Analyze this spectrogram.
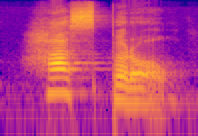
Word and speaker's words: hospital: Now, if I were to read it phonetically, I would probably say something like hospital, hospital. And maybe this is how you're pronouncing it. And by the way, if you say hospital, people are probably going to still understand you.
